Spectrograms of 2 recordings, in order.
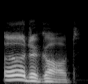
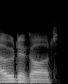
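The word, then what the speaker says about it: Ødegaard: I think that's how you actually meant to say his name. I heard um one of the Norwegian journalists. They said Erdig God, but you know, English were just like, "Yeah, odor god."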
